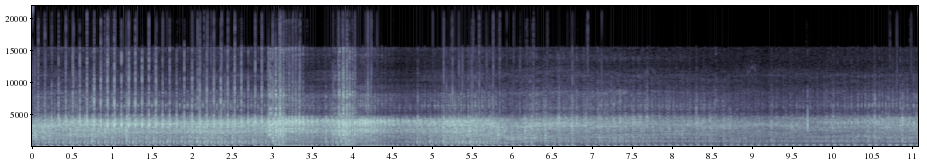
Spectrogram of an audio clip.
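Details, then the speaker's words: Honda TMX 155 motorcycle at idle: sharp regular knock riding on the idle, from a dislodged oil seal striking the engine sprocket, heard before the sprocket cover is removed to show the noise source. "Oops! May narinig kayo, may tumutok-tok, no? Nandito lang yung mga pre, buksan natin para makita nyo."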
